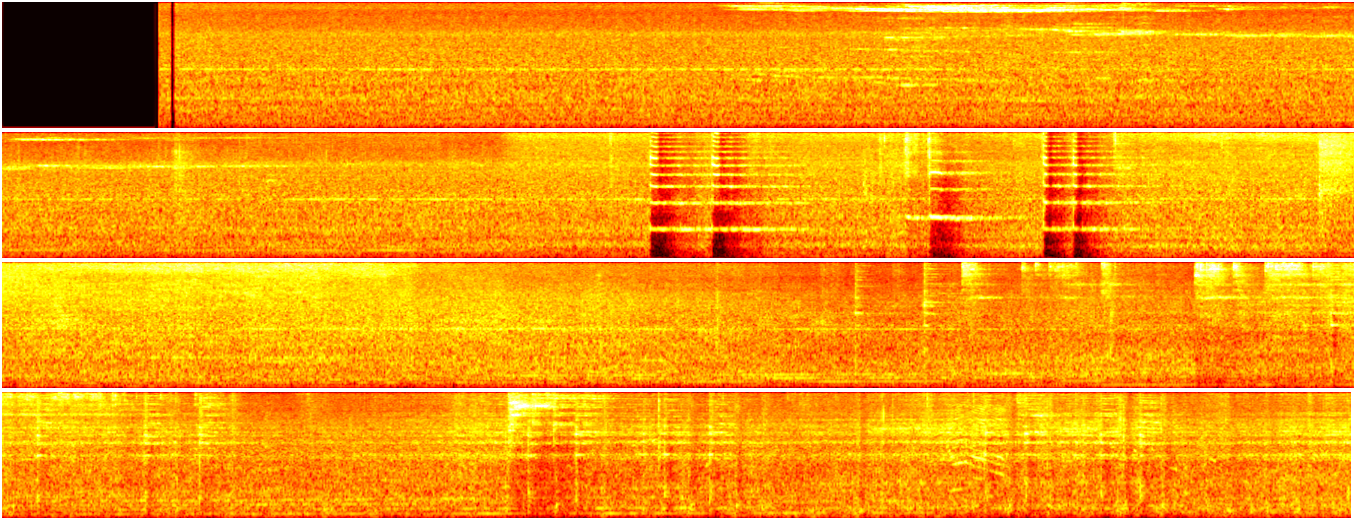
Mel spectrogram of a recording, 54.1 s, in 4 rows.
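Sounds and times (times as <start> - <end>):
high wheel squeal: 7.2 - 16.7, 45.6 - 46.6
two-tone locomotive horn blasts: 19.9 - 21.8, 22.5 - 25.2
train wheels clattering: 39.0 - 43.0, 45.4 - 54.0.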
